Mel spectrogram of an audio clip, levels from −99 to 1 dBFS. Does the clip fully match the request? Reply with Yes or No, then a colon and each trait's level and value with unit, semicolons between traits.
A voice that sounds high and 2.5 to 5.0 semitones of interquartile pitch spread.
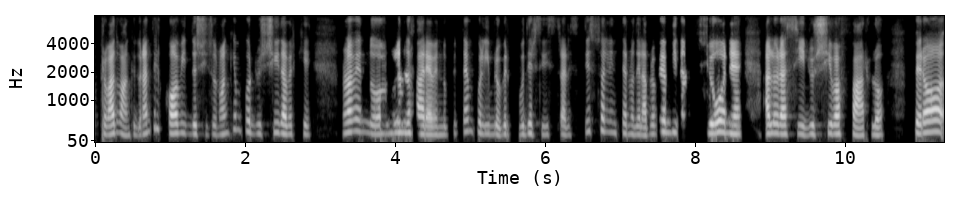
Yes: high, 215 Hz; average, 2.8 semitones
